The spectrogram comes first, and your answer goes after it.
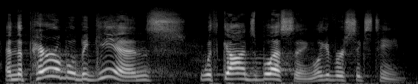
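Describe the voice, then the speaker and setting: Lively preacher with allergy coughs, echoing hall. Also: mid-range voice, a little slow. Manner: animated, emphatic preaching with chatty asides. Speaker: pastor. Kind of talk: sermon. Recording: long hall reverb.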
